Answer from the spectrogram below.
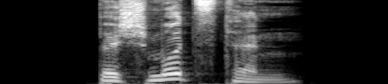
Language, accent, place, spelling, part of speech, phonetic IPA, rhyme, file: German, Germany, Berlin, beschmutzten, adjective / verb, [bəˈʃmʊt͡stn̩], -ʊt͡stn̩, De-beschmutzten.ogg
- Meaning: inflection of beschmutzen: 1. first/third-person plural preterite 2. first/third-person plural subjunctive II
